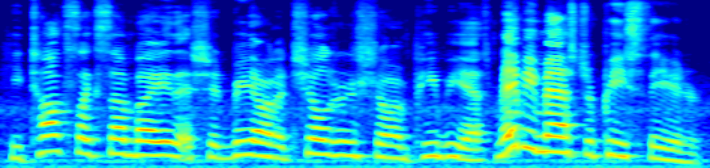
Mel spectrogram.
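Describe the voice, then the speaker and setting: A woman hosts a casual commentary podcast with a lively, swinging delivery. She is sarcastic and chatty, heckling as she goes and swearing mildly. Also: fairly high pitch, brisk. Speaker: podcast host. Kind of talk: casual live chat commentary on old radio shows.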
